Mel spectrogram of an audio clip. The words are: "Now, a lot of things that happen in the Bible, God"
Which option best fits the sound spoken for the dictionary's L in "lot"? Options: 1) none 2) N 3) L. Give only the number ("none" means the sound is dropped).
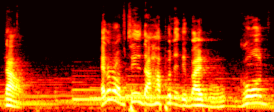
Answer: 2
